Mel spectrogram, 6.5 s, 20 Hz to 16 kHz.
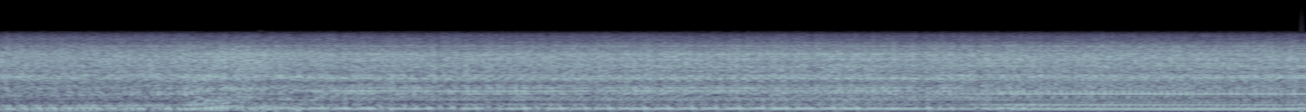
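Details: Skoda 120GLS engine at its first start after assembly; steady even idle with a constant low rumble and no change in speed; engine simply running at tickover.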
